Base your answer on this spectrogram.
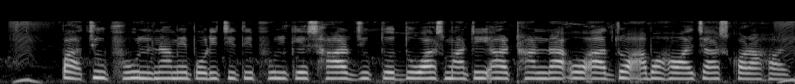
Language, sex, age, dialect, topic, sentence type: Bengali, female, 25-30, Northern/Varendri, agriculture, statement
